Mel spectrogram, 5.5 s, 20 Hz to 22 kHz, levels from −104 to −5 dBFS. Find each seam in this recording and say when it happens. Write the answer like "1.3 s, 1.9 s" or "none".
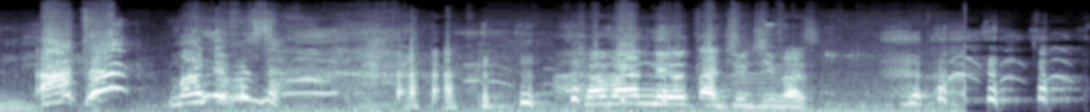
none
